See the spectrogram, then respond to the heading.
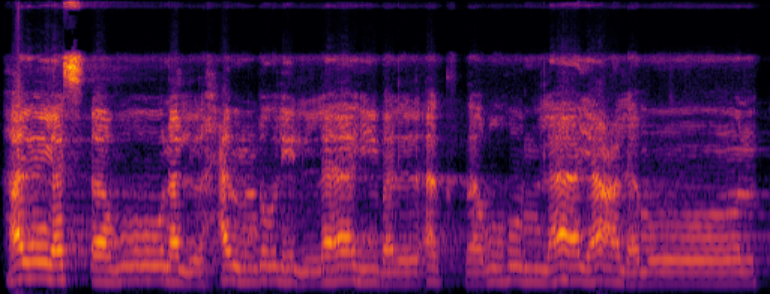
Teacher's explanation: دیکھیں یہاں پر ملا کر پڑھیں گے تو یہ حمزہ وصل ہے، اگر ملا کر پڑھیں گے تو یہ حمزہ وصل گر جائے گا، نون ڈائریکٹ لام سے ملے گا، ملا کر بھی پڑھ سکتے ہیں، وقف بھی کر سکتے ہیں۔ · بل اکثرهم، را کو پر پیش اور را کو پر پڑھیں گے، میم اظہار شفوی ہوگا، لام الف مدہ ہے اور یہاں پر واو مدہ ہے تو وقف کریں گے تو مد عارض وقفی ہوگا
